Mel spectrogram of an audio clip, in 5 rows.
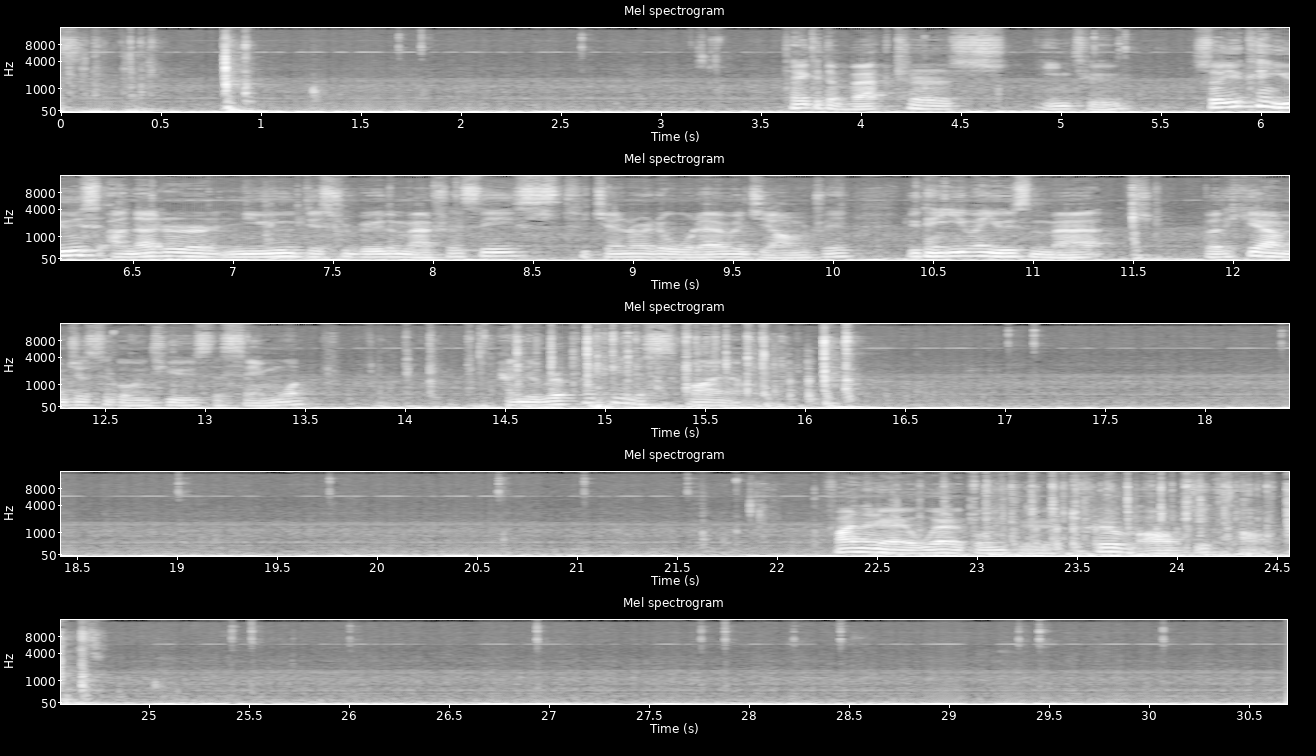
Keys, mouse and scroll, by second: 2.7 drag, 4.4-5.3 middle drag, 5.3 click, 6.1-7.7 drag, 7.7 shift+d, 10.5 click, 11.9 x, 12.6-14.1 middle drag, 14.1 ctrl+a, 18.5 drag, 19.9 click, 21.2 click, 21.9-22.6 middle drag, 22.6 ctrl+a, 26.1 drag, 28.3 click, 28.8 click, 29.5-30.6 drag.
